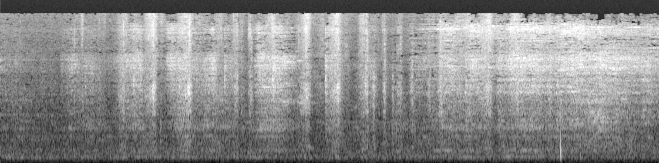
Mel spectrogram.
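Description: Ballpoint pen scratching across carpet in short, quick rubbing strokes, becoming a steadier scratchy hiss in the second half.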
